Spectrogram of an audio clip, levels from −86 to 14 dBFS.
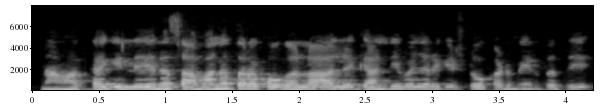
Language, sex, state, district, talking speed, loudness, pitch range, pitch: Kannada, female, Karnataka, Shimoga, 200 wpm, -15 LUFS, 205-220 Hz, 210 Hz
